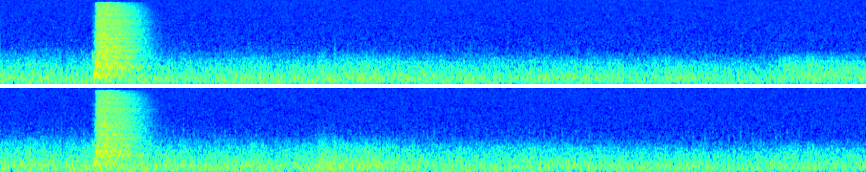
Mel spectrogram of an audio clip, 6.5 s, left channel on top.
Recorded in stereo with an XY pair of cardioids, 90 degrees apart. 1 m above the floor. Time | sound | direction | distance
0.7 | a crack | 30° left | 0.7 m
